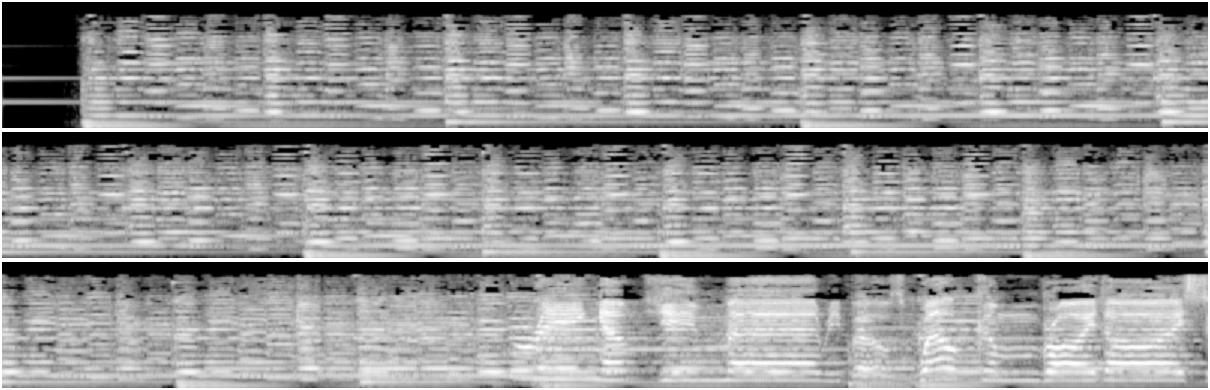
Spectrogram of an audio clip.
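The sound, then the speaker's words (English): A song's instrumental introduction plays alone, with steady sustained tones and a regular rhythmic pulse in the low end, building fuller and brighter toward the end. “Meanwhile, this is a beautiful song”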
